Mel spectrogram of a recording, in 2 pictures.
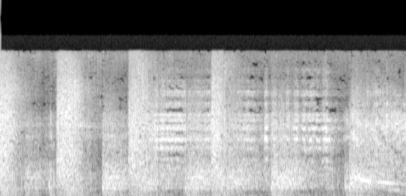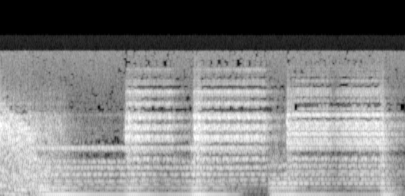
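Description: gunfire

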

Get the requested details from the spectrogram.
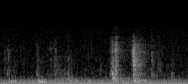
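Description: door being opened

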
